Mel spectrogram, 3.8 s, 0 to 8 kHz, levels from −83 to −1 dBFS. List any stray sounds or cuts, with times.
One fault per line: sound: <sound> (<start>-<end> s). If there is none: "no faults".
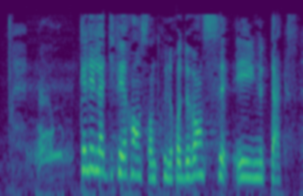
sound: bark (0.4-0.8 s)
